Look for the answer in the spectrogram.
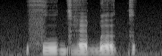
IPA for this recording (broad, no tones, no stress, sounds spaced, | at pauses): f u ɡʱ ɛ ɓ ə k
